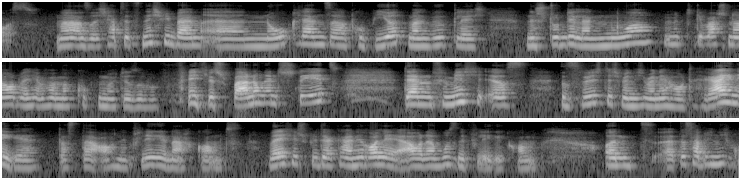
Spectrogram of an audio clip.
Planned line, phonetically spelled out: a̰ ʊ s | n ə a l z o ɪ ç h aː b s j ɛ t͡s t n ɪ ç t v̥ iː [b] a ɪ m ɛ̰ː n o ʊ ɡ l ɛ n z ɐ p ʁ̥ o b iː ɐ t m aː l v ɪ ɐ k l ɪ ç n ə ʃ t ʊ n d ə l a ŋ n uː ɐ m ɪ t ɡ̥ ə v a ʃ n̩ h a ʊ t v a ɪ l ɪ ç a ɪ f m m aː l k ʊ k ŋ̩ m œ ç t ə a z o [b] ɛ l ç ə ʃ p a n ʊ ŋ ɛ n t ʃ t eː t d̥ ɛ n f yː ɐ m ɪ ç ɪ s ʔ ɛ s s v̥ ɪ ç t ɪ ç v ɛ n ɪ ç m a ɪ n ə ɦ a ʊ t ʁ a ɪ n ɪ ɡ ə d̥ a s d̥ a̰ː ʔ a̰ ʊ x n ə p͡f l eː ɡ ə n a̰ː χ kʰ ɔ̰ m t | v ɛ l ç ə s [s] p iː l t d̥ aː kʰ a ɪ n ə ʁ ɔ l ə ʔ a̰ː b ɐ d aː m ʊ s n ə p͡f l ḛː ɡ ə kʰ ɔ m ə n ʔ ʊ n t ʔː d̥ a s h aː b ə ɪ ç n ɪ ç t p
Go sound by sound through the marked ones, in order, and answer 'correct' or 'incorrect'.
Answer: correct, incorrect, incorrect

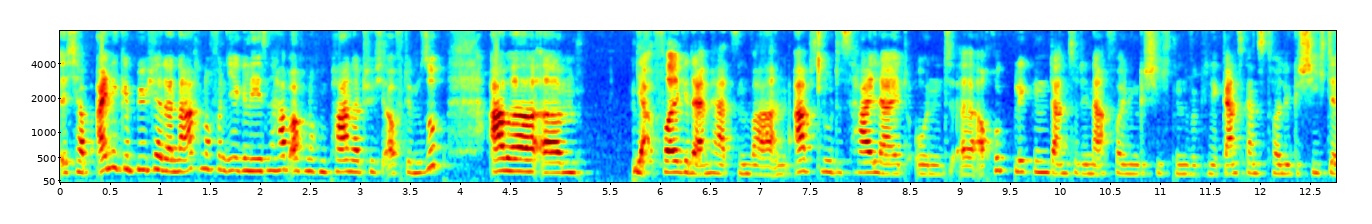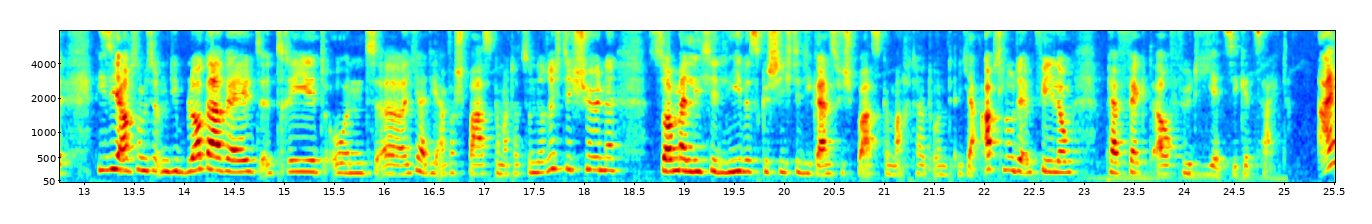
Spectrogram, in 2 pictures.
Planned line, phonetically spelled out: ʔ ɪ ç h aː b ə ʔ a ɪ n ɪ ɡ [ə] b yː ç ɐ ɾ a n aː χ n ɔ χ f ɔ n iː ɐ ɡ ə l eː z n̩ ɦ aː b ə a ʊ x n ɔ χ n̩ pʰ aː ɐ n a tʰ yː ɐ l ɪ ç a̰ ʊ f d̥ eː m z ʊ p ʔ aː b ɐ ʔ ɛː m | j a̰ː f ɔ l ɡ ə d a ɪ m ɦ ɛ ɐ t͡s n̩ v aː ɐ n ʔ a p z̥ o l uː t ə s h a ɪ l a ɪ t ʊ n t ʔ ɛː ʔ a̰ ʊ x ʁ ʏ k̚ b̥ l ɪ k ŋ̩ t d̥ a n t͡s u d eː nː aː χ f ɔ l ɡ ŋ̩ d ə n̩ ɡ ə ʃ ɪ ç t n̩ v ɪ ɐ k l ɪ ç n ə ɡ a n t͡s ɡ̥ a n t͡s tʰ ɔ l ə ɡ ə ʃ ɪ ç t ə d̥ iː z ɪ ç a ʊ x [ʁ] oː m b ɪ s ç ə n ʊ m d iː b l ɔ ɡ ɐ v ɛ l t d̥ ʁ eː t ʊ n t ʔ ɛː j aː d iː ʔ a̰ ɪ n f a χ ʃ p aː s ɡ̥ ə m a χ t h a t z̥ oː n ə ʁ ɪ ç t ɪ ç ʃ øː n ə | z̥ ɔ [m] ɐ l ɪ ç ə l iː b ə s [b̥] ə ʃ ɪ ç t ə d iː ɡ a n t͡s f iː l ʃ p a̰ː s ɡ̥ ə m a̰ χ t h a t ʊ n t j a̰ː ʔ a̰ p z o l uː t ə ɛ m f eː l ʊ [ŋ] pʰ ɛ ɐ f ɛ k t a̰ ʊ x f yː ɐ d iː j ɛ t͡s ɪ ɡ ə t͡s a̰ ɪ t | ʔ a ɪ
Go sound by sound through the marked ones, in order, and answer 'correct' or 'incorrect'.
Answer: correct, incorrect, correct, incorrect, correct

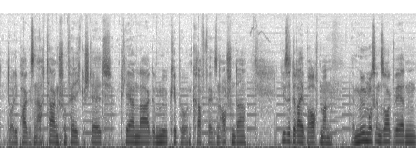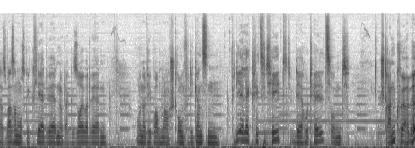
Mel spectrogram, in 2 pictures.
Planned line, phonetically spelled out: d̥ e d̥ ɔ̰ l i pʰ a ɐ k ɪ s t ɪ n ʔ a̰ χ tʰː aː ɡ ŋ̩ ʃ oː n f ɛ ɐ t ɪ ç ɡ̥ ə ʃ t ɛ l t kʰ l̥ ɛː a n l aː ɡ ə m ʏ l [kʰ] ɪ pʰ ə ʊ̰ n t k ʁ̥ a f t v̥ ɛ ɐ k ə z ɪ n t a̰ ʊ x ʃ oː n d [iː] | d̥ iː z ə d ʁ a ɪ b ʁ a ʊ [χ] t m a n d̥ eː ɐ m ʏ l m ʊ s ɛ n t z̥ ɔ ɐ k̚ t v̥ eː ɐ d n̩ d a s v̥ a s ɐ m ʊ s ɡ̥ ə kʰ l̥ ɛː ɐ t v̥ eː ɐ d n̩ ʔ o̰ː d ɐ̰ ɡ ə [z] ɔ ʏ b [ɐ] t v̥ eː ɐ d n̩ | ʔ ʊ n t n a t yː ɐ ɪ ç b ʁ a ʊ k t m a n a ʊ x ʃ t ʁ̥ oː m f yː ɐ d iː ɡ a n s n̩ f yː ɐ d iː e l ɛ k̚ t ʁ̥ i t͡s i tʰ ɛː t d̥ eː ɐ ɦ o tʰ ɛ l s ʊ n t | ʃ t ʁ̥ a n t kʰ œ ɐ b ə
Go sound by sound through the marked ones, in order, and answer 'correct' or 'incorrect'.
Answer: correct, incorrect, incorrect, correct, correct

